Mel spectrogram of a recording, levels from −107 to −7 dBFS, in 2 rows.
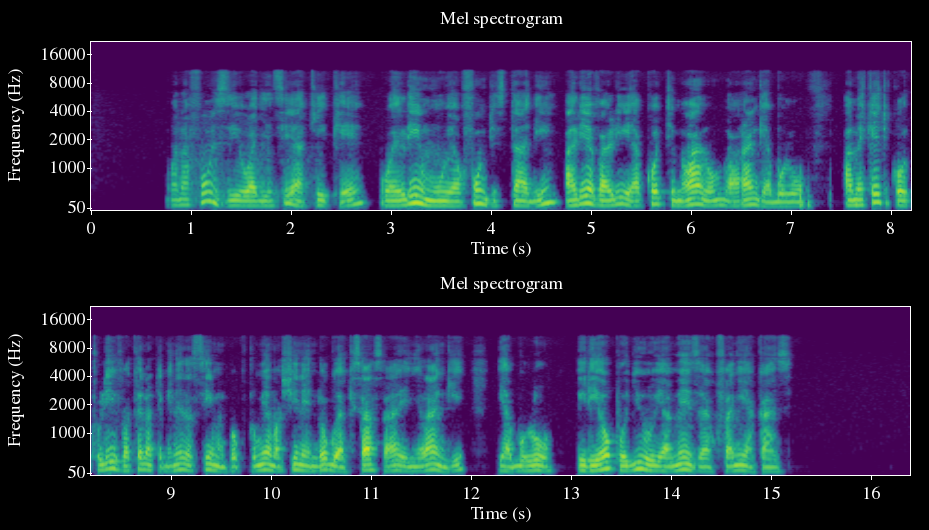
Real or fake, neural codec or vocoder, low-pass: real; none; 10.8 kHz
